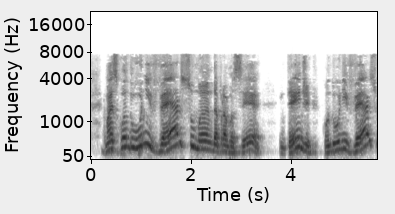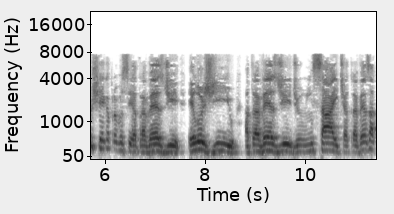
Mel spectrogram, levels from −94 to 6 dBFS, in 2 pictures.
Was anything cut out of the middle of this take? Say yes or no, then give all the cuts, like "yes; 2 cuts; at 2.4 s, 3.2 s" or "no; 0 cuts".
no; 0 cuts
